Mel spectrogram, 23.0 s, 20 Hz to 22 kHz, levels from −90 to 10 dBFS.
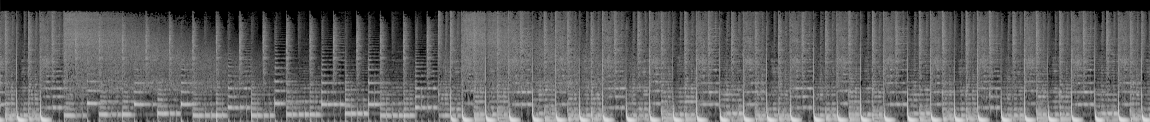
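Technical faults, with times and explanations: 10.2–18.07 s, call bitrate drop: the encoder's bit budget was cut when the call's bandwidth estimate fell. The coarser coding that follows, consistent with a fall from around 64 kbps to about 28 kbps, turns the sound rougher and less detailed, with a watery texture. The worst stretch lasts roughly 5.8 s before the estimate recovers and fuller detail returns toward the end of the range.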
